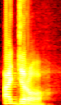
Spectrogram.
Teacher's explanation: ajron maka ajronnya itu merupakan Mad ewat maka dia dibaca ajro diganti tanwinnya menjadi fathah saja dan dibaca sepanjang dua harakat · diubah fathah tanwinnya tanwinnya menjadi fathah saja jadi dibaca ajron adzima kalau kita berhenti pada ajron maka dibaca ajro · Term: mad iwad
